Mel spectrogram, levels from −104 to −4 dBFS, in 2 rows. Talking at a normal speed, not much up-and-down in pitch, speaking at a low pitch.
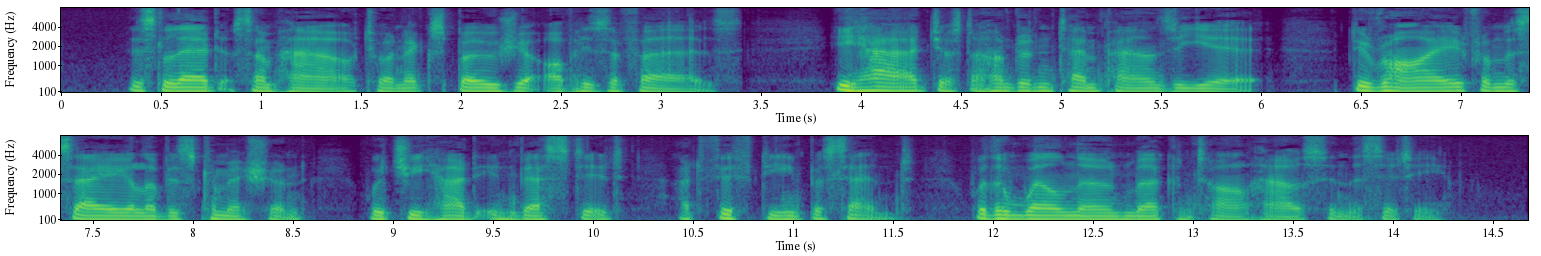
Yes: average, 160 wpm; narrow, 2.2 semitones; low, 115 Hz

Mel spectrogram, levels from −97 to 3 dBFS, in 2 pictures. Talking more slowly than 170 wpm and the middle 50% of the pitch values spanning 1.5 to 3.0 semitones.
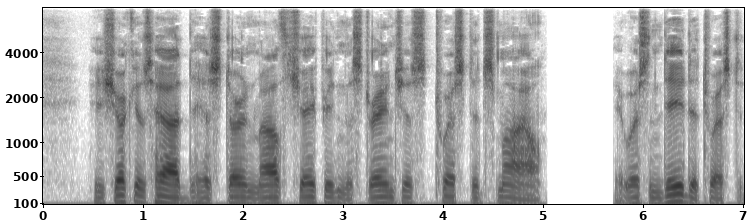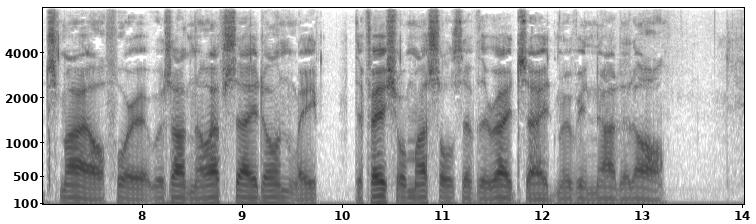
Yes: average, 160 wpm; narrow, 2.4 semitones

